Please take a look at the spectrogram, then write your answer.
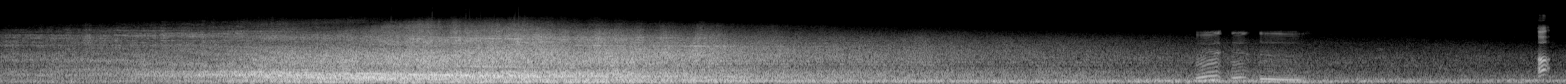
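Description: An airliner arriving at Amsterdam Schiphol Airport on a sunny day makes a broad engine roar that swells to a loud peak as it passes close by, then slowly fades into a steady distant rumble.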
